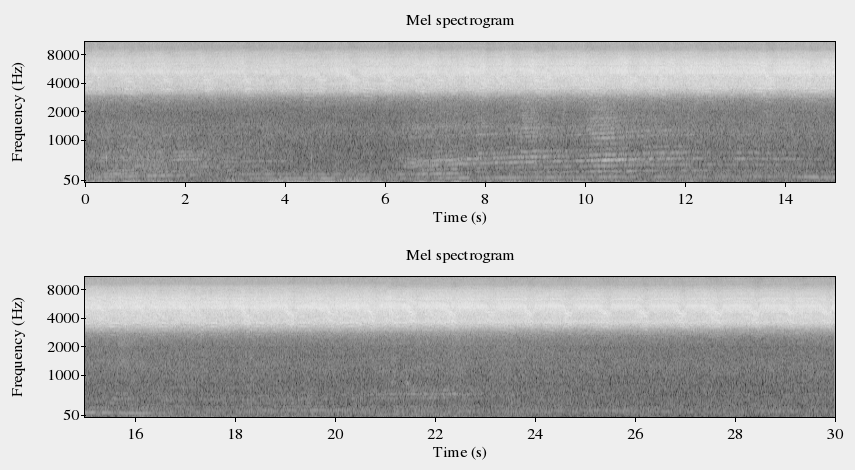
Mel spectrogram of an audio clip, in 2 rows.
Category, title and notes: Soundscapes > Nature
Evening Ambience with Cicadas
Field recording of cicadas with light traffic in Gaithersburg, Maryland. Recorded using a RODE microphone and TASCAM recorder in August 2023.
cicadas, field-recording, summer, nature, rode, tascam, evening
